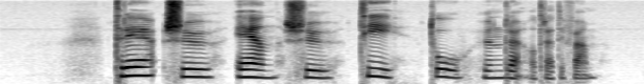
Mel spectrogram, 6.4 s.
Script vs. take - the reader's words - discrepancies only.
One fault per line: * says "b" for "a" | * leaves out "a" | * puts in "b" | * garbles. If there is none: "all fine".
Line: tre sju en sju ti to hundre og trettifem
all fine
